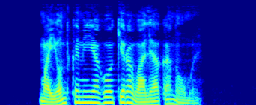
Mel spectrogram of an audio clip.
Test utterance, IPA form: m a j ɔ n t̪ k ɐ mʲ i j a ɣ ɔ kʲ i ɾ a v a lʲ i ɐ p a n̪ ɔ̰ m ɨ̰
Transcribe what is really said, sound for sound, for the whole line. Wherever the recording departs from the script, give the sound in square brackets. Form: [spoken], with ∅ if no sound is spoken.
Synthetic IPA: m a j ɔ n t̪ k ɐ mʲ i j a ɣ ɔ kʲ i ɾ a v a lʲ i ɐ [k] a n̪ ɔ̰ m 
